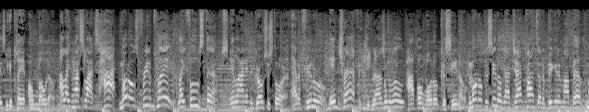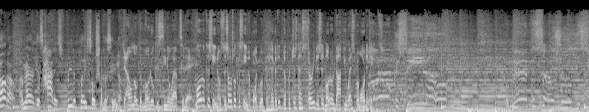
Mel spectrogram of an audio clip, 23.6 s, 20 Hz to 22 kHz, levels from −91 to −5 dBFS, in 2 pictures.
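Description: No technical faults can be heard anywhere in this audio.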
